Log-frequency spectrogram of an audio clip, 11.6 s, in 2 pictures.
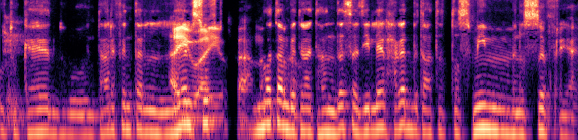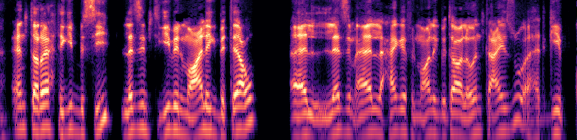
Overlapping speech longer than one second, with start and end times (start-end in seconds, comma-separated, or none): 1.7-3.1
